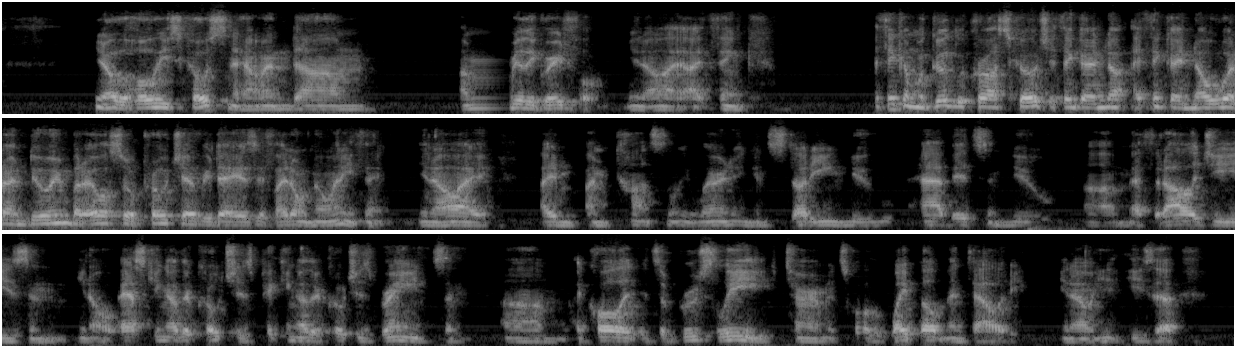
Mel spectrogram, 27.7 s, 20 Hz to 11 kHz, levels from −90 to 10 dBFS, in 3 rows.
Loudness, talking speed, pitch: -32 LUFS, 200 wpm, 105 Hz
